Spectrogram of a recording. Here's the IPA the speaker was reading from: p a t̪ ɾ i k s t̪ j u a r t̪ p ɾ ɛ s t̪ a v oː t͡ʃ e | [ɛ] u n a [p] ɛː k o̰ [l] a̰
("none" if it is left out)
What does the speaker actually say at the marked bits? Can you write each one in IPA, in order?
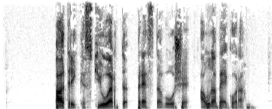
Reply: a, p, ɾ

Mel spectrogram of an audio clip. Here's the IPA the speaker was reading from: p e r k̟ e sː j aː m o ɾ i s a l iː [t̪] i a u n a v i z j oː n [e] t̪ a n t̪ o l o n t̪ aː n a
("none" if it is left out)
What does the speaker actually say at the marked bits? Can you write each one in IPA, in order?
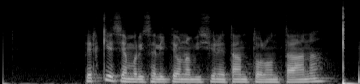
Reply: t̪, e

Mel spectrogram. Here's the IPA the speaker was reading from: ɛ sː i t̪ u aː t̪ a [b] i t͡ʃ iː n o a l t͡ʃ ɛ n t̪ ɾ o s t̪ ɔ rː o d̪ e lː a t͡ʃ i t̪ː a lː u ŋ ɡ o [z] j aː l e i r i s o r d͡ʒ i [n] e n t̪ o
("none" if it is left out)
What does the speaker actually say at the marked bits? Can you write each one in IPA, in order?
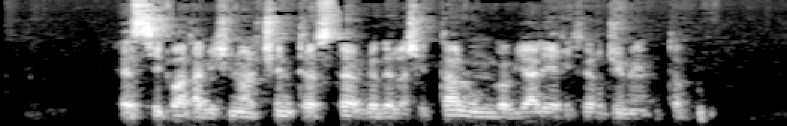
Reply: v, v, m

